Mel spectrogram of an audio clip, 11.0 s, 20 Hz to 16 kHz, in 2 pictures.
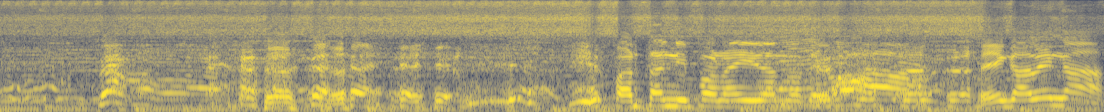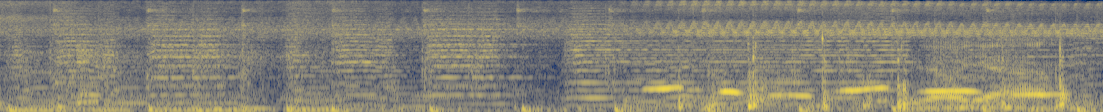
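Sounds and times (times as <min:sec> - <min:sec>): people calling out: 0:00.0 - 0:01.5, 0:03.6 - 0:06.4, 0:08.4 - 0:11.0
steady high hiss: 0:00.0 - 0:11.0.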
